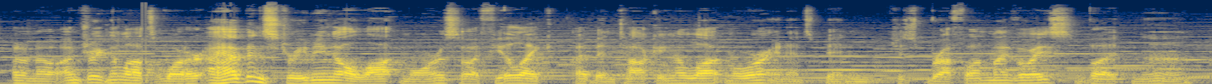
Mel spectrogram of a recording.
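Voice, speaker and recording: A young man with a raspy, sniffly voice, chatting casually to his viewers while streaming a video game. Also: medium pitch, steady tone, normal speed, hardly any pauses. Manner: chatty, reading chat aloud. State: sniffly, coughing. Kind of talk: casual chat while gaming. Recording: game music behind the voice. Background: video game music.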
